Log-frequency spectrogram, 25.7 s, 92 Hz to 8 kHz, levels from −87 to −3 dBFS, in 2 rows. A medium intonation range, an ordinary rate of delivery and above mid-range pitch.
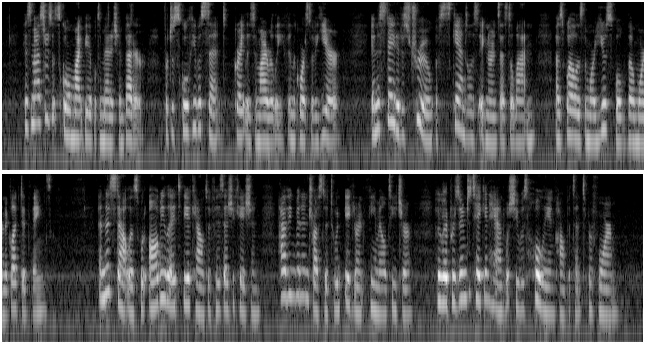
No: wide, 5.9 semitones; average, 195 wpm; high, 215 Hz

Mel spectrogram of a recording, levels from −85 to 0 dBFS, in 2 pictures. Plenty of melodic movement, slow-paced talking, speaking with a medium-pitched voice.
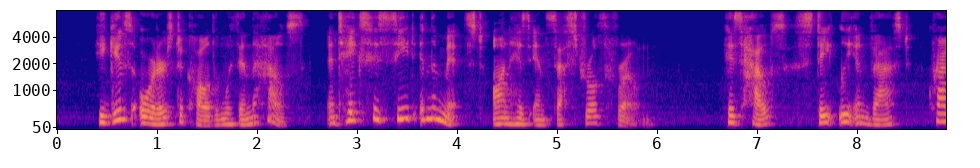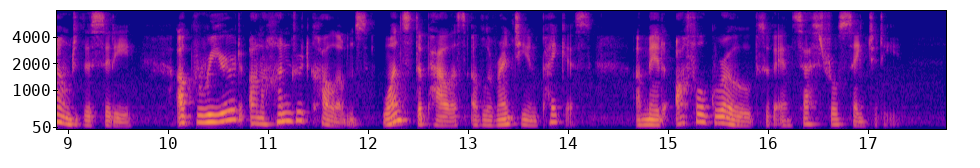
No: wide, 7.2 semitones; average, 150 wpm; medium, 145 Hz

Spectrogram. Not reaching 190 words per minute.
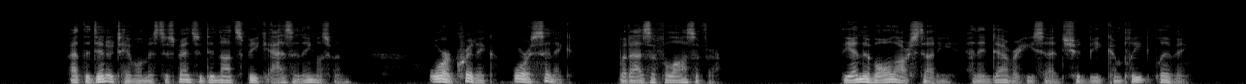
Yes: average, 170 wpm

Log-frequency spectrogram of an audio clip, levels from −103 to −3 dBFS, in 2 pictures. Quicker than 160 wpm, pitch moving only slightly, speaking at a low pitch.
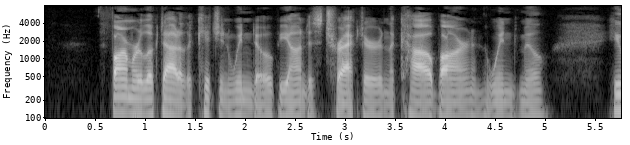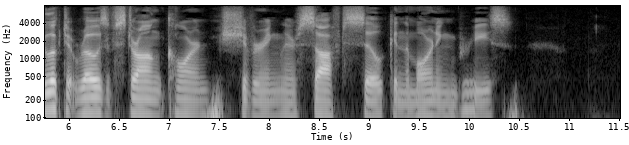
Yes: average, 170 wpm; narrow, 1.8 semitones; very low, 95 Hz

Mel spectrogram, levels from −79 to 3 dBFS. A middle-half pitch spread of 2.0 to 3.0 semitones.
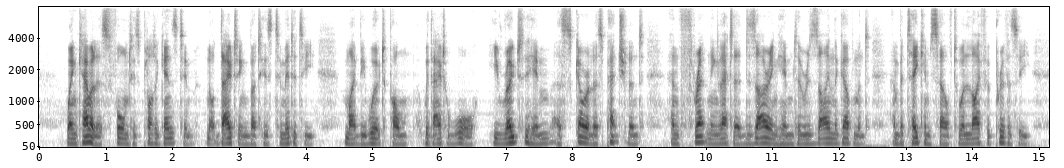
Yes: average, 2.7 semitones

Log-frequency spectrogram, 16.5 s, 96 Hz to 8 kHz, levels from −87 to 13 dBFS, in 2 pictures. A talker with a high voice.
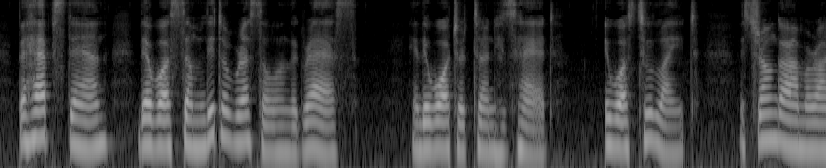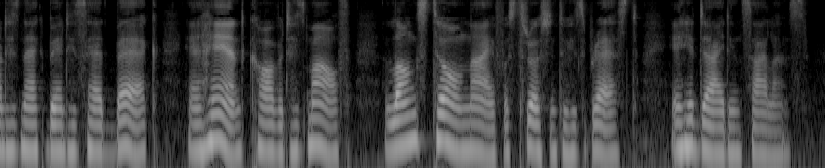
No: medium, 155 Hz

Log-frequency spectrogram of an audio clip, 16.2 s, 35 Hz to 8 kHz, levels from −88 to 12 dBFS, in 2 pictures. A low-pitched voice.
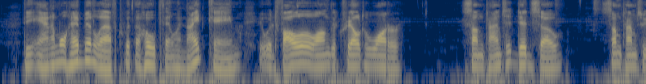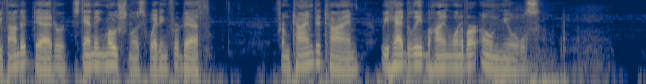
Yes: low, 115 Hz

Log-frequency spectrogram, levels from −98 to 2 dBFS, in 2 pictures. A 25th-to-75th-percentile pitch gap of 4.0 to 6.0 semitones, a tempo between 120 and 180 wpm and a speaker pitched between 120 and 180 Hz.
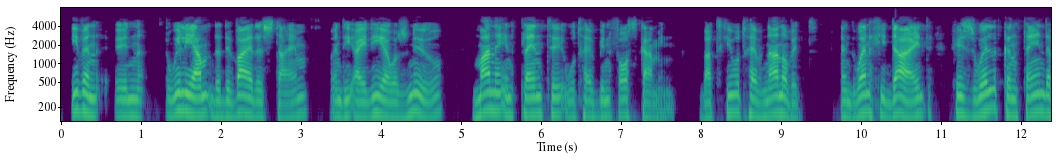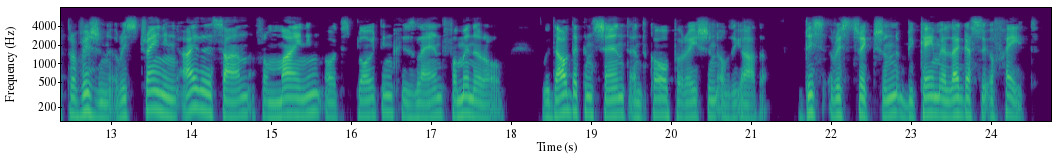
No: average, 3.3 semitones; average, 150 wpm; low, 135 Hz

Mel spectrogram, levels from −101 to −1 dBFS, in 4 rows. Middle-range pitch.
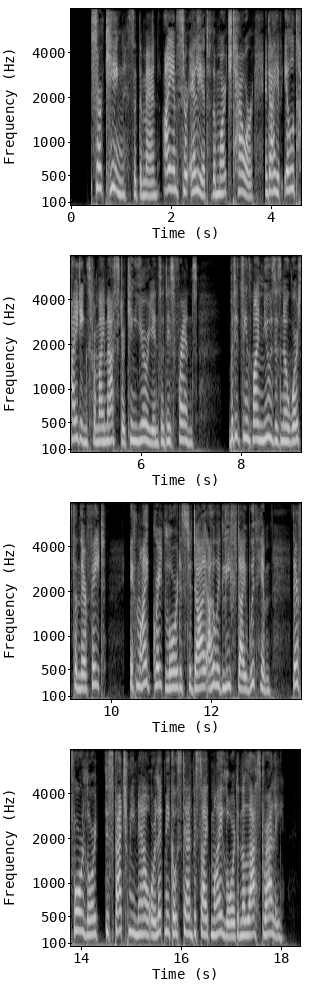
No: high, 235 Hz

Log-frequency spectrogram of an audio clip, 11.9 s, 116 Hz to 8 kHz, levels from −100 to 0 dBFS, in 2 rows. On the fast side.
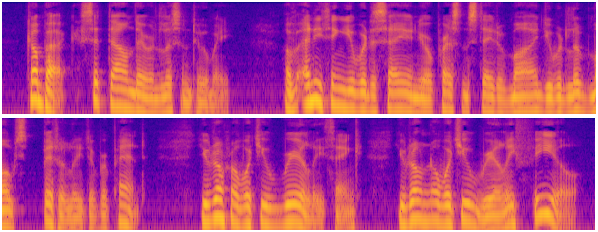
Yes: fast, 210 wpm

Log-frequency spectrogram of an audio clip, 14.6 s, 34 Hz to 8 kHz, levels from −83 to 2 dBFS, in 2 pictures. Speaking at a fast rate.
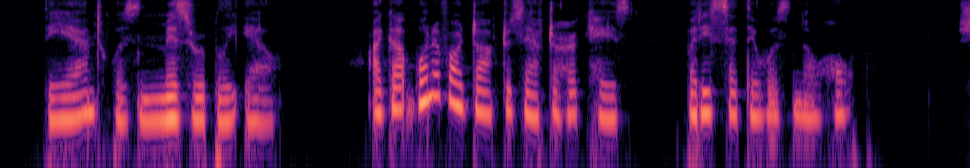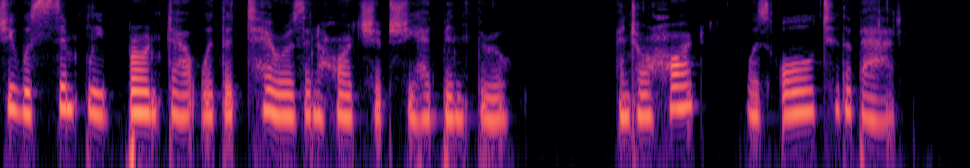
No: average, 175 wpm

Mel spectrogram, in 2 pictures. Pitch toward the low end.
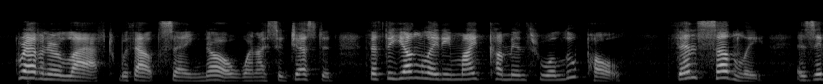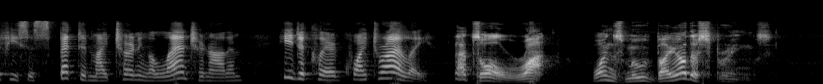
No: high, 225 Hz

